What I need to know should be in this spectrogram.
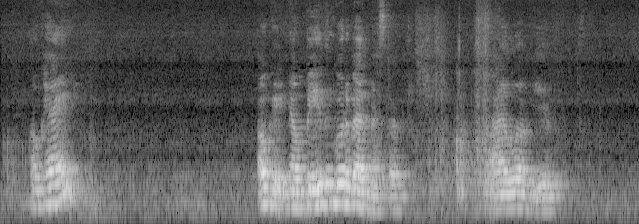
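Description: A woman speaks calmly into a phone nearby, in short phrases.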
